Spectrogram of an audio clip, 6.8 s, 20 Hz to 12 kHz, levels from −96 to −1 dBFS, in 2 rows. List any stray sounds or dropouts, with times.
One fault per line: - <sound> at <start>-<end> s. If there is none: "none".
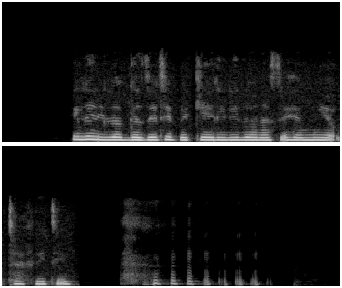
- laugh at 4.6-6.1 s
